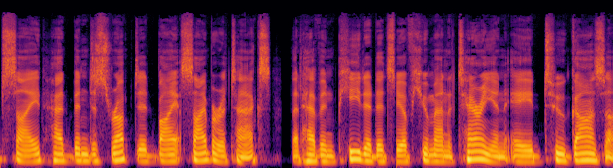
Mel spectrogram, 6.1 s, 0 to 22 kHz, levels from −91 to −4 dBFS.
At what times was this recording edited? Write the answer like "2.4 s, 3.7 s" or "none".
1.8 s, 2.8 s, 4.0 s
